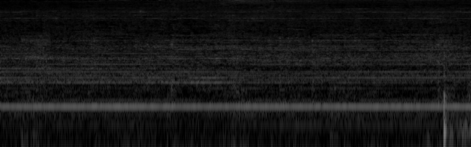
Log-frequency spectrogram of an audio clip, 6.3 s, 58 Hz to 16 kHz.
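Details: Electric fuel pump running on a 2002 6.0L drive-by-cable LS V8 during leak check: steady even hum with light hiss; suspected small leak turned out to be fogging-oil overspray, normal.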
